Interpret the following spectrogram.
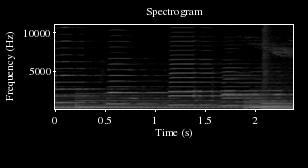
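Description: Harmonica playing a slow melody into a microphone, its notes changing about every half second over steady held lower notes in the accompaniment.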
